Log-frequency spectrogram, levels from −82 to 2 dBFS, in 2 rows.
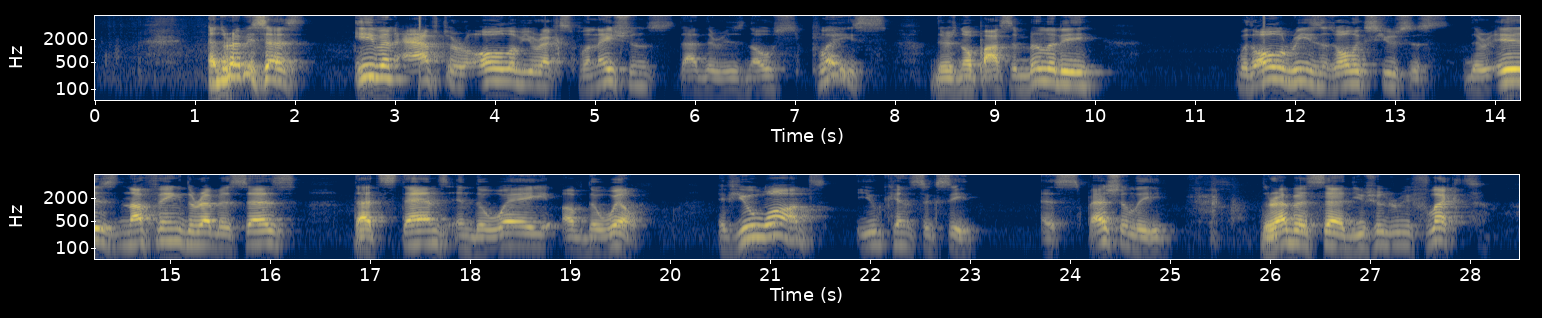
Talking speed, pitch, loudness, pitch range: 105 wpm, 145 Hz, -19 LUFS, 120-175 Hz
